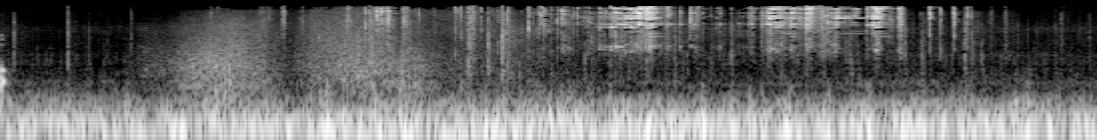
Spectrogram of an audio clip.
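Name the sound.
bunch of keys jangling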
